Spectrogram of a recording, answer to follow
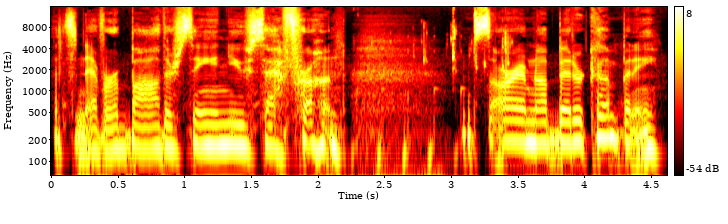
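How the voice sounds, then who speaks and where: A woman's voice: on the low side, normal speed, lightly acted. A woman playing a world-weary, plain-spoken radio tinkerer with a folksy frontier manner in an audio drama. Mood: weary, defeated.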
